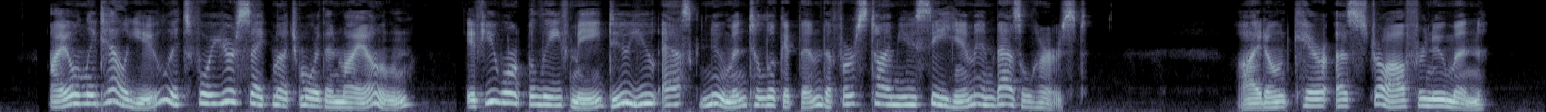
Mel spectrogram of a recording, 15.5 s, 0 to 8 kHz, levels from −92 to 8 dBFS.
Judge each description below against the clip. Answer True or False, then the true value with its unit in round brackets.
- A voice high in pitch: True (195 Hz)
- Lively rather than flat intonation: True (6.9 semitones)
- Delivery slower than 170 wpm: True (160 wpm)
